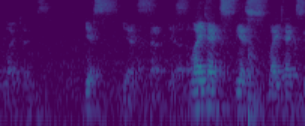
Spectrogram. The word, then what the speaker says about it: LaTeX: But because it's developed by a German guy, the way you pronounce it is using the Latin, and so the X is pronounced as chi from Latin.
